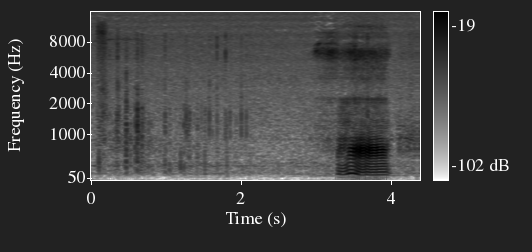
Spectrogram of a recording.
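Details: Pug snoring indoors: faint snuffly breaths early on, then one loud, rough, buzzing snore with a harmonic rattle lasting about half a second near the end.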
